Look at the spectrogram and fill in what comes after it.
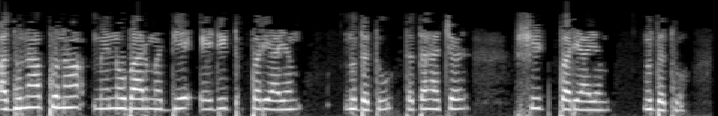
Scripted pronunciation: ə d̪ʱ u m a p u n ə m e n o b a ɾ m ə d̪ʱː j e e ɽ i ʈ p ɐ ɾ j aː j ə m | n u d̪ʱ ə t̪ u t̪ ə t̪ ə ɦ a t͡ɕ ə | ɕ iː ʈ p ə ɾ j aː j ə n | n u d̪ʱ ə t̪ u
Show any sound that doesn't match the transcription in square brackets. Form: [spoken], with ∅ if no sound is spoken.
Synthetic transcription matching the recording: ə d̪ʱ u [n] a p u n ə m e n o b a ɾ m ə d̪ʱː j e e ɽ i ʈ p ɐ ɾ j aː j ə m | n u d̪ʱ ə t̪ u t̪ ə t̪ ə ɦ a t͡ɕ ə | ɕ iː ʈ p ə ɾ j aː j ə [m] | n u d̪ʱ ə t̪ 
